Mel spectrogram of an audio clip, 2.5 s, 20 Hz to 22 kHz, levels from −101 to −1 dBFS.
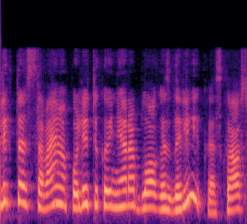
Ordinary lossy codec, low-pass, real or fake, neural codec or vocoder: AAC, 64 kbps; 9.9 kHz; fake; vocoder, 22.05 kHz, 80 mel bands, WaveNeXt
